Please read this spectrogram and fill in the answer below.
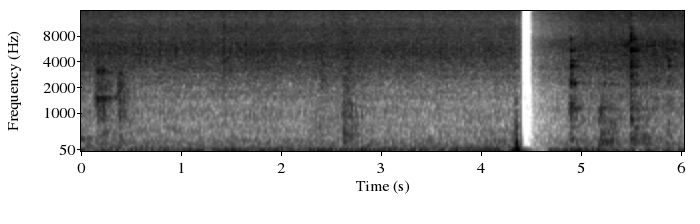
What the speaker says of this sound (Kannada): ಈಗ ಮಸಾಲಕ್ಕೆ 1 ಈರುಳ್ಳಿ ತೊಗೊಂಡಿದ್ದೀನಿ, ಫ್ರೈ ಮಾಡ್ಕೊಳ್ಳೋಣ.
